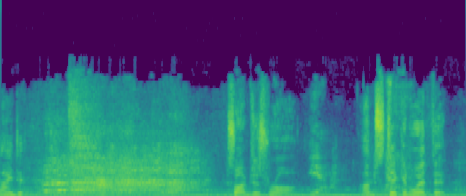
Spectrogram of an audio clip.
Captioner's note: laughter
